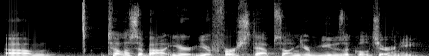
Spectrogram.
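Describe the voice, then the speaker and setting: A man's voice: lowish voice, expressive, moderate pace. A man hosting a music interview podcast, friendly and chatty, with frequent hesitations as he asks questions. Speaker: podcast host.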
